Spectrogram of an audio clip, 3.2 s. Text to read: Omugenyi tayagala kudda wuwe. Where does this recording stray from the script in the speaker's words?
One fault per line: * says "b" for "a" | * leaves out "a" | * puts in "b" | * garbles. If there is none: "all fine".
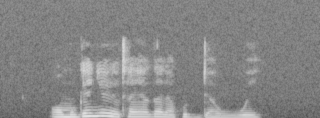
* puts in "oyo"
